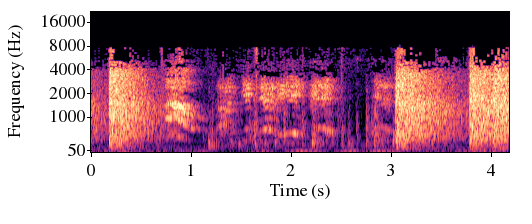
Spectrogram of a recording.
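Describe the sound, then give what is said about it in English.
Revolver gunshots in a Western shootout at the edge of an arroyo: a few loud, sharp blasts, one at the start and two close together near the end, with quieter, busier sounds between them. “At the same time, the Lone Ranger and Tonto reached down and grabbed their guns. Tonto covered Breed, and the masked man swung around as Jake and Tex rolled toward the edge of the arroyo. The Lone Ranger's guns blazed.”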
